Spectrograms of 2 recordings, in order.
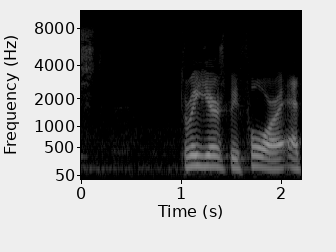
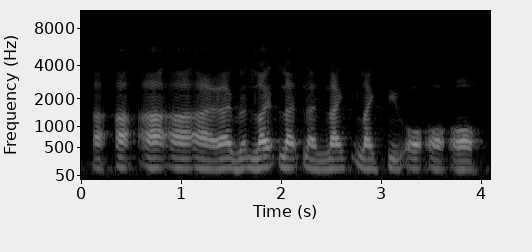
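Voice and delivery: stuttering demo; 4 semitones lower, 3 dB quieter than usual. Shown as a demonstration. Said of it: "a problem stuttering".

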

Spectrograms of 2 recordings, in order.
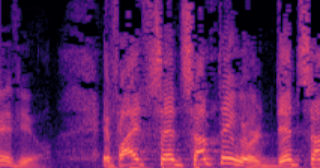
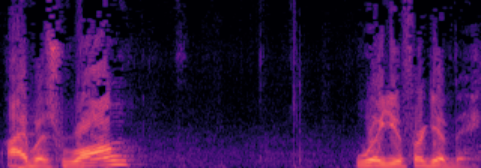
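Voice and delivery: low, slow and earnest, each word weighed; humble apology, slow and low; slow sincere confession; 5 semitones lower than usual. Shown as a demonstration. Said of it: "Seven words".

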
